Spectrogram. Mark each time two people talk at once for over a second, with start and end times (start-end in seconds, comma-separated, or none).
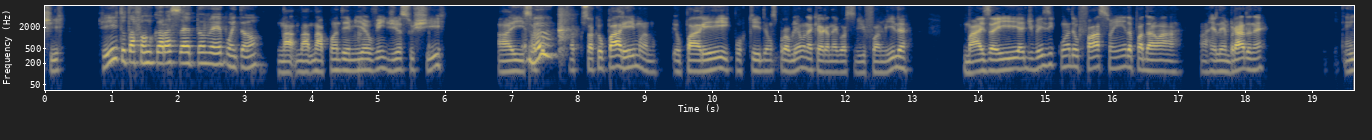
none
